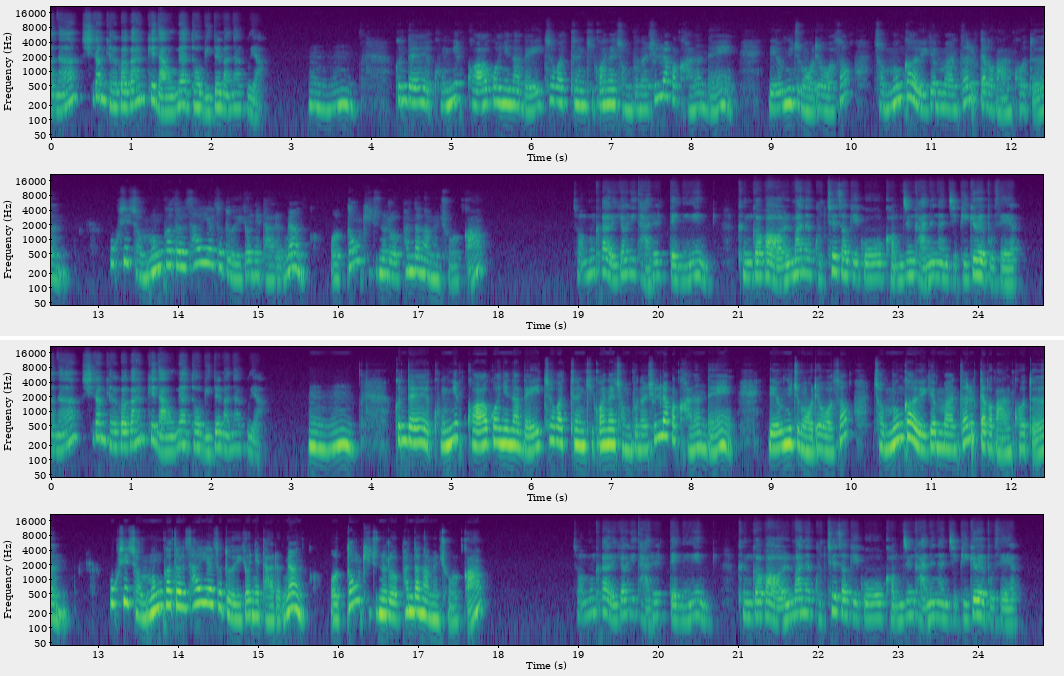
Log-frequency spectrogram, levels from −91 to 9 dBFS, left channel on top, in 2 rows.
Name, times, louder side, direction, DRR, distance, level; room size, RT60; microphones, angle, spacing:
voice 1, 0.0-2.6 19.0-20.6 21.0-24.5, equal, ahead, 0.5 m, -25 dB
voice 2, 3.2-12.6 13.2-15.6 15.9-17.8, right 7 dB, 80° right, 0.3 m, -21 dB
2.8 x 2.5 x 2.3 m
head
